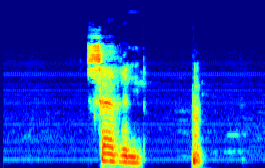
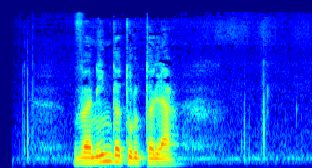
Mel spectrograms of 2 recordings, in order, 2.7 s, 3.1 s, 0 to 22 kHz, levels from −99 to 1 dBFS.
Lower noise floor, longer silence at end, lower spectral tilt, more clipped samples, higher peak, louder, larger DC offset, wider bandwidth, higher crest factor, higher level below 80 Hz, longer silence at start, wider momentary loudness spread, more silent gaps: first, -69 dBFS vs -61 dBFS; second, 0.65 s vs 1.35 s; second, -3.5 dB/octave vs -7.5 dB/octave; neither; first, -2 dBFS vs -12 dBFS; first, -17 LUFS vs -28 LUFS; neither; second, 11 kHz vs 16 kHz; about the same, 20 dB vs 20 dB; first, -56 dBFS vs -78 dBFS; about the same, 0.85 s vs 0.75 s; second, 11 LU vs 16 LU; neither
